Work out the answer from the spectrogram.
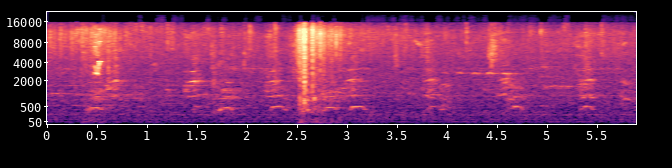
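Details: Guinea hen squawking at a backyard feeder in the rain: harsh, nasal notes repeated about every half second to second over steady rain patter, with one sharp knock midway.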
